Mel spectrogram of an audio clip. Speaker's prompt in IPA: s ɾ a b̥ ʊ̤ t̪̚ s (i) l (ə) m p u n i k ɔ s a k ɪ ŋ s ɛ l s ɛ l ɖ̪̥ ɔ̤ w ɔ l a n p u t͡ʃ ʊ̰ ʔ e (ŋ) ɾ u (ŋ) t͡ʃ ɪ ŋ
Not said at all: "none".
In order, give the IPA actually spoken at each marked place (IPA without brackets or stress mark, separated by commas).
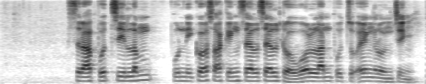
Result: i, ə, ŋ, ɲ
